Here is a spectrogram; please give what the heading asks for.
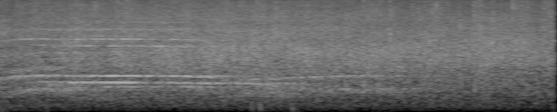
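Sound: audience applause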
